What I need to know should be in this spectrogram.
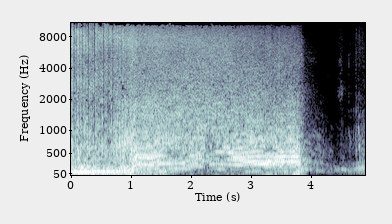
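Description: A dragster roars off the line at full throttle and fades into the distance.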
